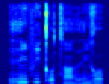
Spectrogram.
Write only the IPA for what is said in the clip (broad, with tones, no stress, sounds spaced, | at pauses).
r ĩ˦ f i˦ kʼ ʊ˨ t͡s ã˨ r ĩ˨ ɣ ʊ˦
